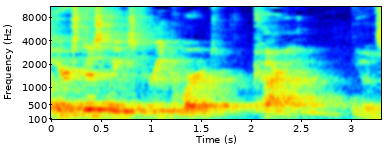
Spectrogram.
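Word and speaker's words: χαρά: no different so here's this week's greek word kara you want to say that with me cara if you were to write it in english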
